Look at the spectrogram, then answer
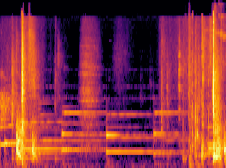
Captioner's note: dropping hands, sighs heavily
